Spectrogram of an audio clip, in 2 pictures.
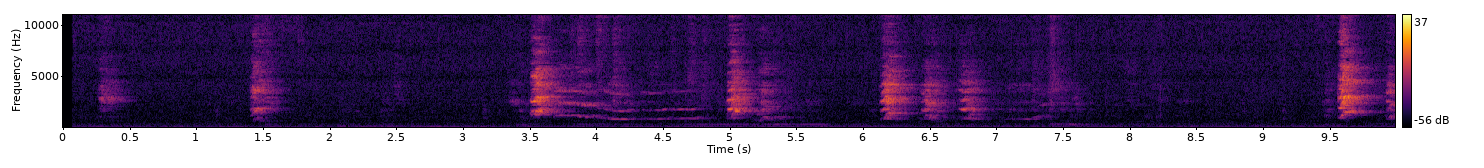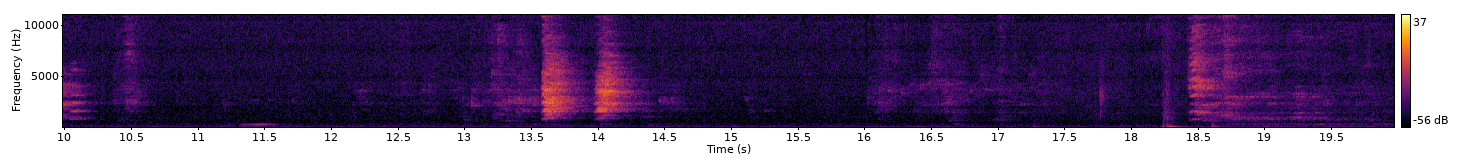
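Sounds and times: small dog yelping and whining: 1.4 - 1.7, 3.4 - 7.6, 9.5 - 10.6, 13.2 - 14.6, 18.3 - 19.0.

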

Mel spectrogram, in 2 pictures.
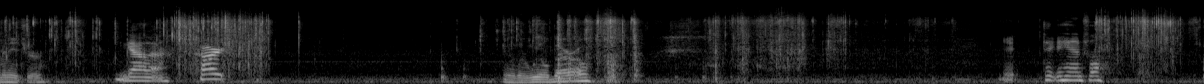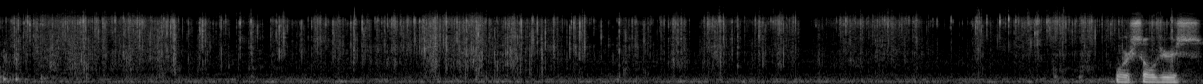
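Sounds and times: plastic bags crinkling: 0.0 - 2.8, 4.8 - 9.4, 11.0 - 23.9.

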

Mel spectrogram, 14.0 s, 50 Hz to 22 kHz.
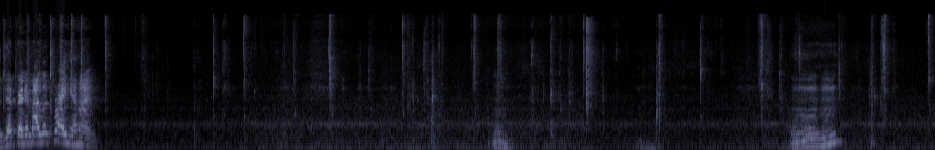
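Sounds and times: crab shells cracking: 0.0 - 12.0
person humming: 7.4 - 7.7, 11.8 - 12.6.

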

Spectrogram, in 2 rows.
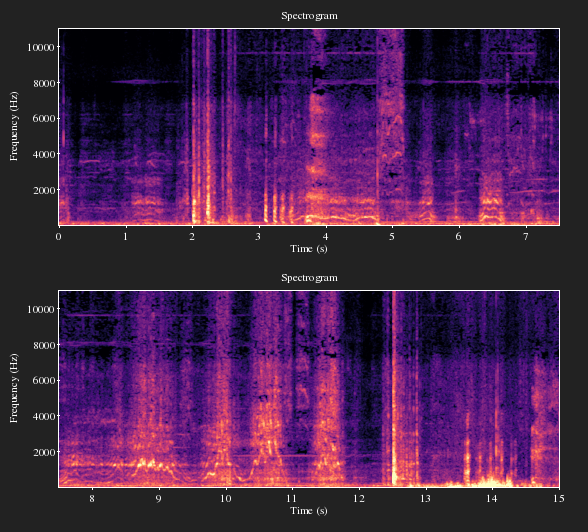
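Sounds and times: small electric motor whining: 3.4 - 12.2.

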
